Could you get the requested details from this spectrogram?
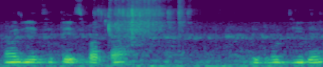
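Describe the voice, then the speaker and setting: A home cook with a voice gone hoarse from a cold, explaining a recipe step by step and addressing viewers as friends. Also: mid-range voice, completely flat delivery, unhurried, background noise. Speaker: home cook hosting a cooking channel. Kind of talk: cooking tutorial with step-by-step talk. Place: home kitchen. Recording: home kitchen with sizzling and clattering pans.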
